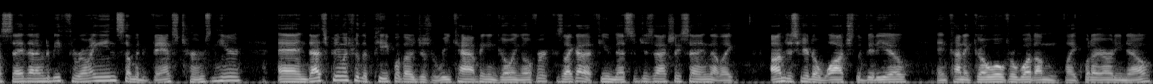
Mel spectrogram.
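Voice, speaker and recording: Speaking very fast, a man with a medium pitch sounds somewhat breathy and uses lively intonation. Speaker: programming tutorial creator. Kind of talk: tutorial. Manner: casual, many fillers.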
